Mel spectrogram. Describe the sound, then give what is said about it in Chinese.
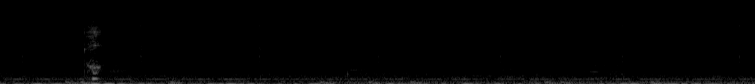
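A clock ticks in slow, regular clicks, fairly faint, over a steady low electrical hum, with one louder thump near the start and no voices. “这样有时钟的声音吗？”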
